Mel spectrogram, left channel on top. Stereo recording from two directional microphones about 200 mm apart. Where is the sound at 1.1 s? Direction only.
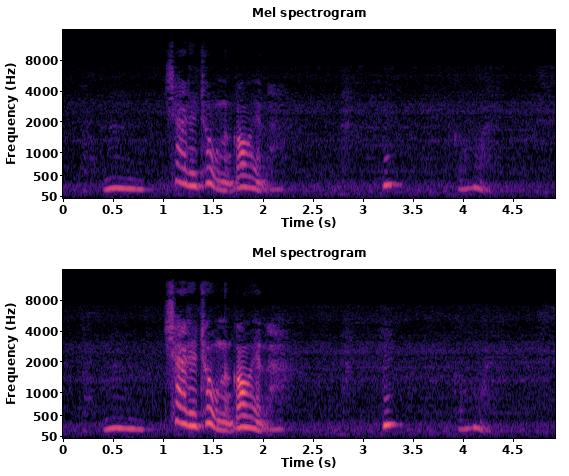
30° right (ahead or behind).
